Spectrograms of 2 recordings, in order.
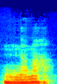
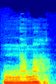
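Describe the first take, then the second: Both takes have the same delivery.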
